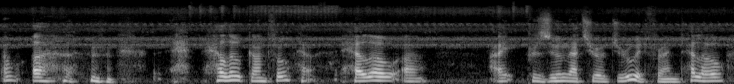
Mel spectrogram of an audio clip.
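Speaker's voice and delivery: bashful, stumbling hellos; Lorana's shy voice. Acted. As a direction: Lorana greeting Gunther awkwardly after transforming. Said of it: "And she says".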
